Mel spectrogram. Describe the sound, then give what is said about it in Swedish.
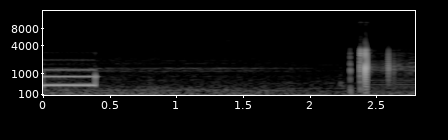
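Telephone receiver lifted and a number dialed: a steady electronic tone that cuts off abruptly, a quiet pause, then a few short sharp beeps and clicks near the end. “lyfter luren och slår numret”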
